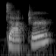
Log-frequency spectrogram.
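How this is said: American accent, the final r is pronounced. "l'accent U S d'abord"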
